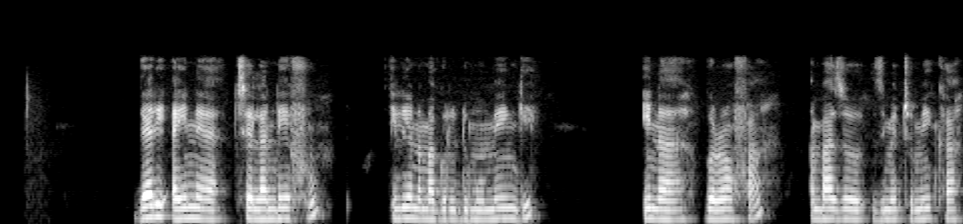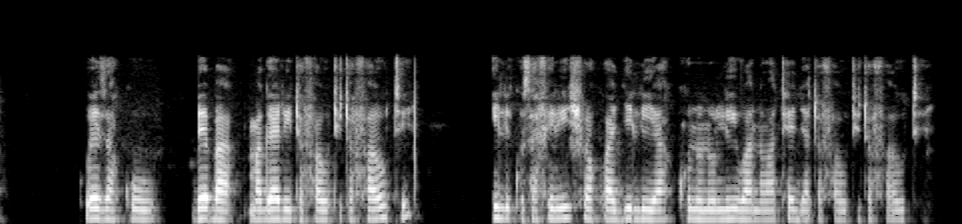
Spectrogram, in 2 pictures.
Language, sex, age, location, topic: Swahili, female, 25-35, Nairobi, finance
